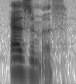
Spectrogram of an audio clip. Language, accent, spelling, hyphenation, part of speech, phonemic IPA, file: English, General American, azimuth, azi‧muth, noun, /ˈæzɪməθ/, En-us-azimuth.ogg
- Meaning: 1. An arc of the horizon intercepted between the meridian of the place and a vertical circle passing through the center of any object 2. The quadrant of an azimuth circle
